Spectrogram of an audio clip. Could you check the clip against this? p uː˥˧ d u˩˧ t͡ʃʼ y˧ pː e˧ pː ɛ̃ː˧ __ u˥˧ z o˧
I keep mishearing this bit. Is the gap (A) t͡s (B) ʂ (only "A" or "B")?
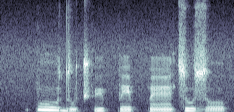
A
